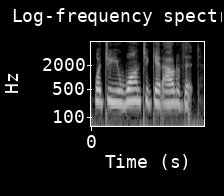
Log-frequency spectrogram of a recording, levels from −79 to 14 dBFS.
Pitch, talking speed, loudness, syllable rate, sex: 235 Hz, 315 wpm, -16 LUFS, 5.8 syllables/s, female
